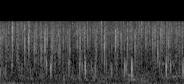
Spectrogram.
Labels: {"label": "biophony, cascading saw", "recorder": "SoundTrap 300"}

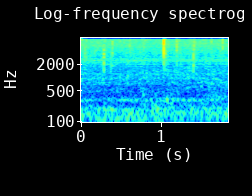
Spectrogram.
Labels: {"label": "anthrophony, boat engine", "recorder": "SoundTrap 500"}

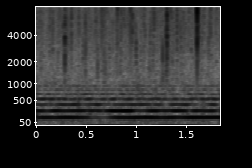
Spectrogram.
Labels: {"label": "biophony, midshipman", "recorder": "SoundTrap 500"}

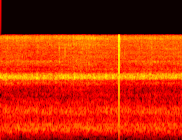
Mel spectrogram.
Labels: {"label": "anthrophony, boat engine", "recorder": "HydroMoth"}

